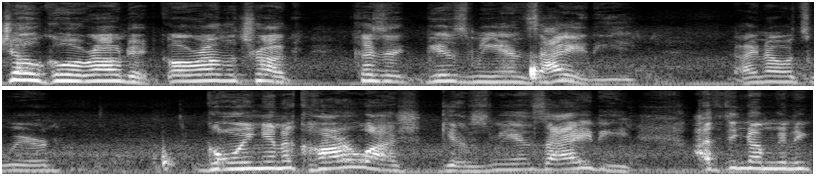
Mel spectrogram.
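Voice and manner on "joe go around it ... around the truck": ordinary delivery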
